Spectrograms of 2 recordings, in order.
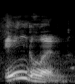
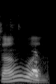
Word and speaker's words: Englund: I always thought it was Robert England, because that's kind of how it's spelled. Is it Englund? It's Englund, yeah.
